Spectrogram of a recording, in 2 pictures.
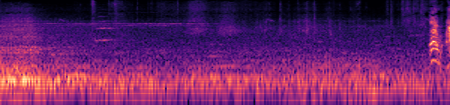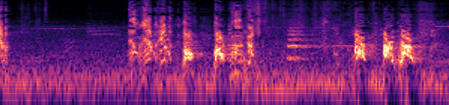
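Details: Pet pug dog barking: a pair of barks, then quick bursts of short sharp barks in clusters, with quiet pauses between.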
